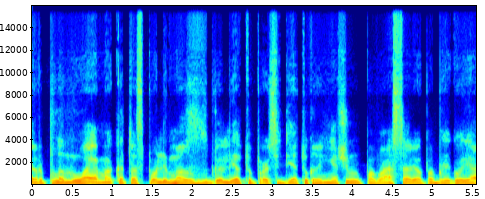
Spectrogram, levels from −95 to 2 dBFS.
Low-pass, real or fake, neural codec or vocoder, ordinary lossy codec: 14.4 kHz; fake; codec, 44.1 kHz, 2.6 kbps, DAC; Opus, 24 kbps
